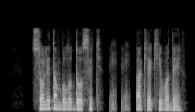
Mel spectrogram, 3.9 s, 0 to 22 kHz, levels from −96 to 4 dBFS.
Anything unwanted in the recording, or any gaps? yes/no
yes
